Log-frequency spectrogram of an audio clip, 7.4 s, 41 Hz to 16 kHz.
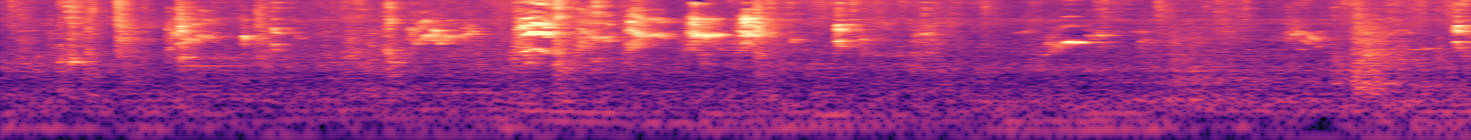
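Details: Hand-tame Rosy-faced lovebird chick, Golden Cherry colour variety, recorded indoors in Fukuoka, Japan, on 16 December 2023. Harsh, raspy squawks and thin chirps come at scattered intervals among clicks, scuffing and light tapping.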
